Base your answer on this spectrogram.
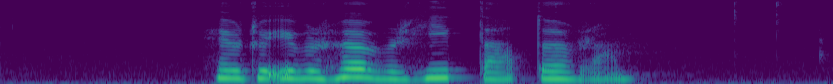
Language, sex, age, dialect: Faroese, female, 36-60, Suðurstreymoy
